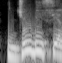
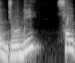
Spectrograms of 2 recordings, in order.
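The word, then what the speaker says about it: judicial: अब आप क्या पढ़ते हो? जुडिशियल पढ़ते इसको। जुडिशल क्या पढ़ते हैं इसको? जुडिशियल पढ़ेंगे इसको। ठीक है? इसको जुडिशल पढ़ा जाएगा। जुडिशल।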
